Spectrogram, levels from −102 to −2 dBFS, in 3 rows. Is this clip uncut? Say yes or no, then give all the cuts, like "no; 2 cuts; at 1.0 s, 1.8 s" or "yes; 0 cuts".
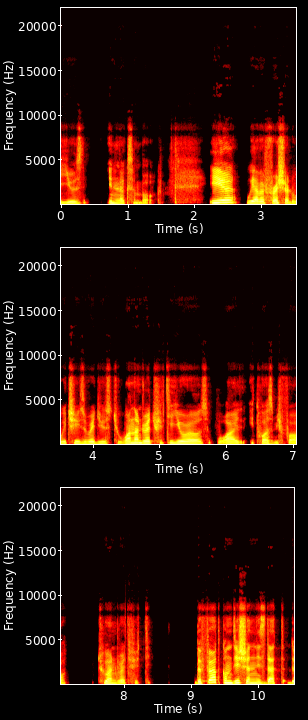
yes; 0 cuts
